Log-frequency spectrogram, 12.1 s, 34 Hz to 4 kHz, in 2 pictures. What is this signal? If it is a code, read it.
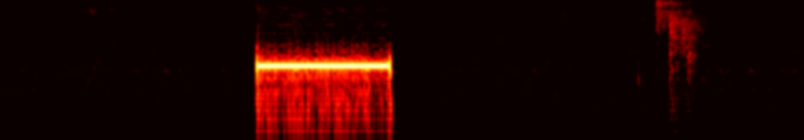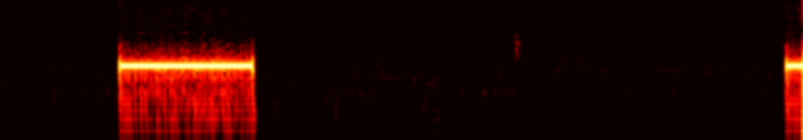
Ringback tone (Europe, 425 Hz).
